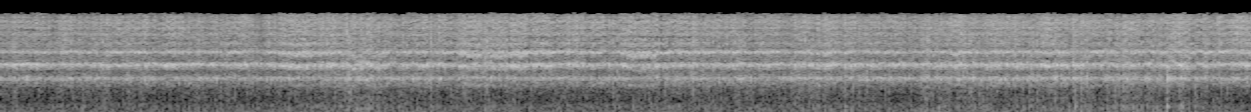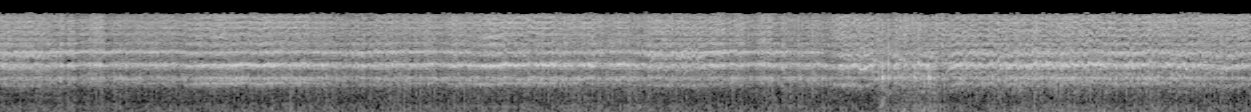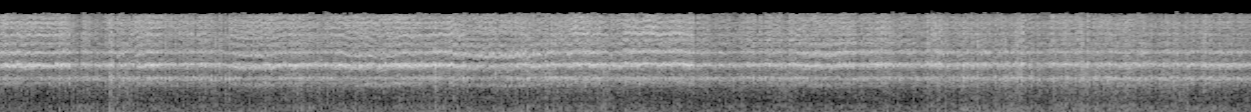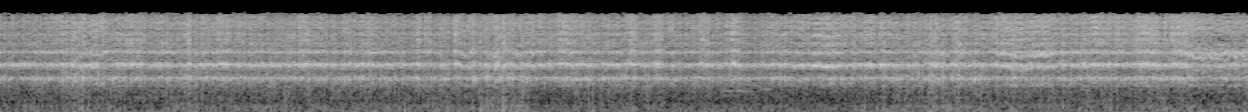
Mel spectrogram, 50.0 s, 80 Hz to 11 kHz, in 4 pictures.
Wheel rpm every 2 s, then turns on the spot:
230, 230, 230, 230, 230, 240, 230, 230, 230, 230, 210, 190, 210, 230, 220, 230, 230, 230, 230, 230, 230, 230, 230, 230, 230.
none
